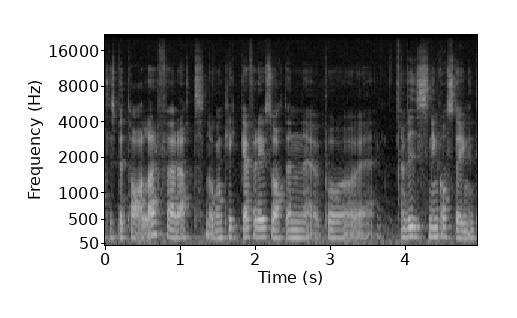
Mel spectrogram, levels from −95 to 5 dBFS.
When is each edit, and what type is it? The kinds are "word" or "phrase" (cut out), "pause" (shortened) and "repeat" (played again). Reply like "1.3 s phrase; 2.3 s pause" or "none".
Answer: none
